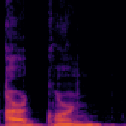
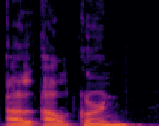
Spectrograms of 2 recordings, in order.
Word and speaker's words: Alcorn: dinero por lo que le encargó a Al Arcorn. Ay, perdón, la la pronunciación todavía me cuesta trabajo. No, aparte está rarillo el nombre Arcorn. Sí, Alcorn que programara lo que ahora se conoce como PK.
